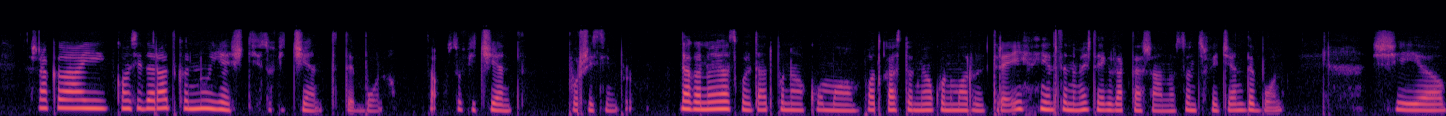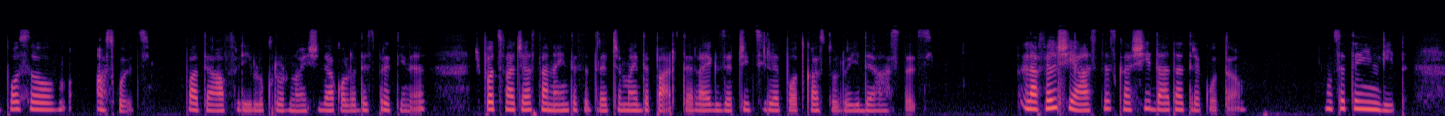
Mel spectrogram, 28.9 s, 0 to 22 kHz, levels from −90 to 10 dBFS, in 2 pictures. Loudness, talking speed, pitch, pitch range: -32 LUFS, 155 wpm, 225 Hz, 210-250 Hz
